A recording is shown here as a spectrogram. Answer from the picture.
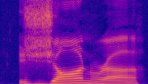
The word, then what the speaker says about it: genre: Uh, genre. Why are you saying it like that? Because it's a French word. Uh, we pronounce it the way they do.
